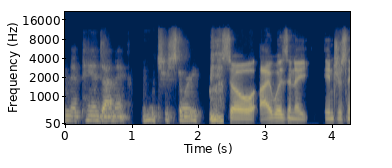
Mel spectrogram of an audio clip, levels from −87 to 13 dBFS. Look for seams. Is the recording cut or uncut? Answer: cut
